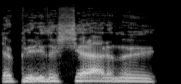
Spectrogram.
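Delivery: rough, scraped-out, creaky superhero voice. Joining in mocking Batman calling for help: Batman voice. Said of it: "He's like, "Catwoman, help!"".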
